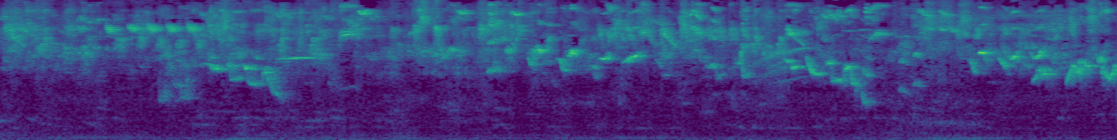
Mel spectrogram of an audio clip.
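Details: Sparrows, kept as social birds, chirp rapidly and steadily, about three notes a second, in bright overlapping tweets that often slide downward, with a quiet background.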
